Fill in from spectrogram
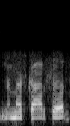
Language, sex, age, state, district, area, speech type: Hindi, male, 30-45, Uttar Pradesh, Prayagraj, rural, conversation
